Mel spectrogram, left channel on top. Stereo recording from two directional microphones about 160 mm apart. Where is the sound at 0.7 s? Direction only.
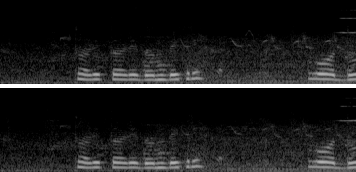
Centre (ahead or behind).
